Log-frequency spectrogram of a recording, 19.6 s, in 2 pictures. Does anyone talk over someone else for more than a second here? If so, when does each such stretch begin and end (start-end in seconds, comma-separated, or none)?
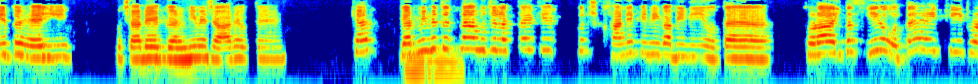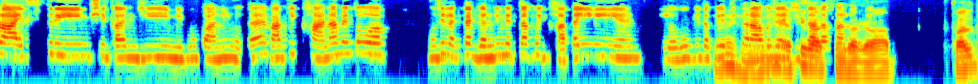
16.9-18.5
